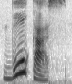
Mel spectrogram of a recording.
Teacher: emphasis is on the first syllable that means tomorrow.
